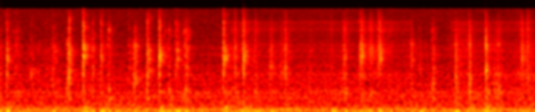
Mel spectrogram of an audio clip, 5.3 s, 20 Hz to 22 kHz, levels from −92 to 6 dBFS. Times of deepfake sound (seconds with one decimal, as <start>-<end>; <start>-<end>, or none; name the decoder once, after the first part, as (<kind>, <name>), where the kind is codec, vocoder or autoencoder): 2.3-4.1 (autoencoder, DAC-VAE); 4.5-5.4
